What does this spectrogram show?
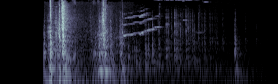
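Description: A front door is yanked open quickly: a sharp rattling clatter of the latch, a brief squeal of hinges, then a fading rumble and one final knock, fairly loud with no voices.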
